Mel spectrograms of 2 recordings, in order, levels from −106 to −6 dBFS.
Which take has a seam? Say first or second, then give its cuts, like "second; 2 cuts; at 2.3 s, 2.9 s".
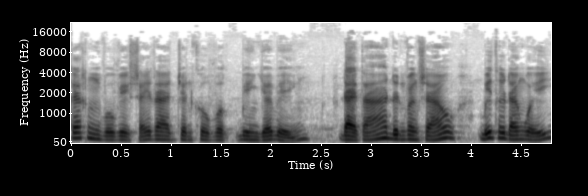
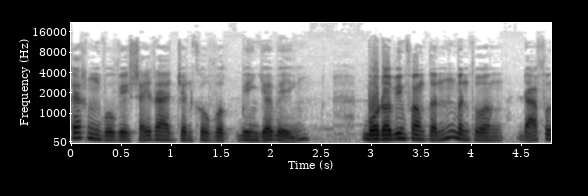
first; 1 cut; at 2.6 s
